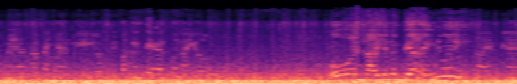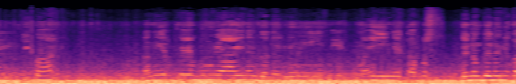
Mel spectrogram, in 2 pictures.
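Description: Steady low rumble of a car's engine and road noise inside a taxi cabin, with people talking over it.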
